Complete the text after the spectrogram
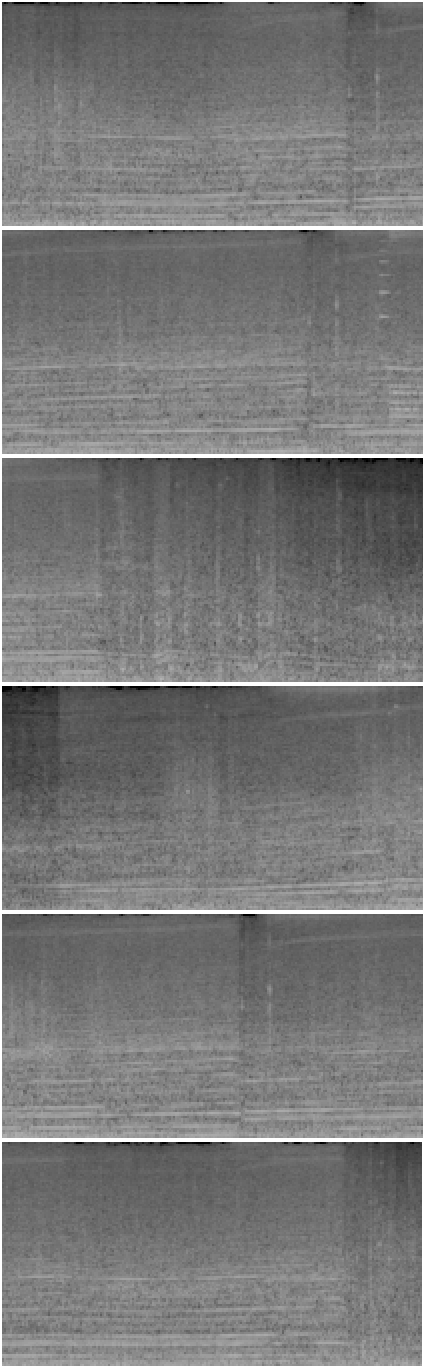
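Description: A race car engine roars at high revs, climbing through the gears with sharp shift breaks.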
